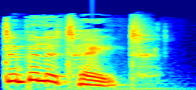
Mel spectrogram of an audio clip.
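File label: "debilitate", British English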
